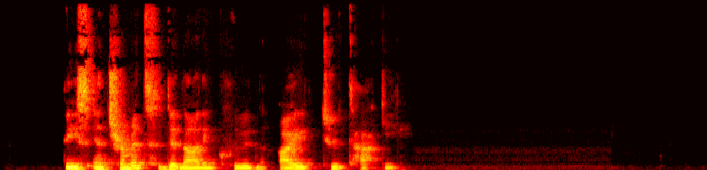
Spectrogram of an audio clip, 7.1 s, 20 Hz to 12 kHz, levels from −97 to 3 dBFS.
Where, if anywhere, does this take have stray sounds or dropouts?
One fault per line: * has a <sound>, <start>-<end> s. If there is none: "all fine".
all fine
